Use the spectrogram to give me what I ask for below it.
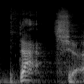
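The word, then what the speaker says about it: Dacia: They keep referring to themselves as Daca. No, I think that's because that's how you say it in Romania where it's built as well.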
